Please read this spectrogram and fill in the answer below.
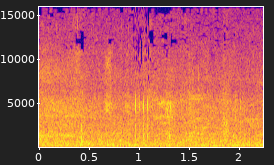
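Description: Quiet ice rink arena ambience: a steady low hum of the hall, with a few faint ticks about a second in.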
